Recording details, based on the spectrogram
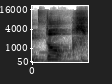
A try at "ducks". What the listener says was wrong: No, you can't. You can't say Northerners cannot say the vowel Cup. Duck.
